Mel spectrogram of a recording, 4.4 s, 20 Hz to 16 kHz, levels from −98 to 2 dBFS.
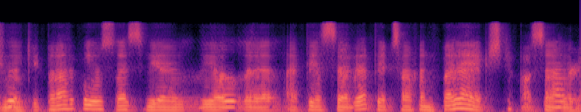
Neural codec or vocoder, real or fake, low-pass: codec, 16 kHz, 0.5 kbps, FreqCodec, smaller model; fake; 7.2 kHz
